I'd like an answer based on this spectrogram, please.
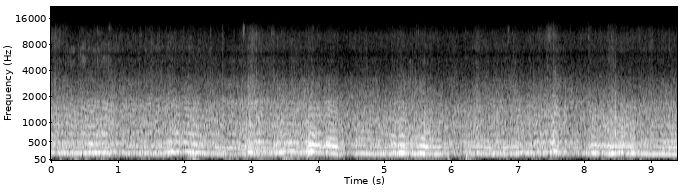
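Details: Nearly ten seconds of hive buzzing from honey bees, a thick, even low hum with shifting overtones and occasional brighter whines of bees passing nearby.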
